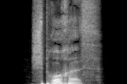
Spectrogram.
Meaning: genitive singular of Spruch
- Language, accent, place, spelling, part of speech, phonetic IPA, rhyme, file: German, Germany, Berlin, Spruches, noun, [ˈʃpʁʊxəs], -ʊxəs, De-Spruches.ogg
